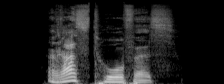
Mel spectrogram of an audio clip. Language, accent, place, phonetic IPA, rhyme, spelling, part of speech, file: German, Germany, Berlin, [ˈʁastˌhoːfəs], -asthoːfəs, Rasthofes, noun, De-Rasthofes.ogg
- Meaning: genitive singular of Rasthof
